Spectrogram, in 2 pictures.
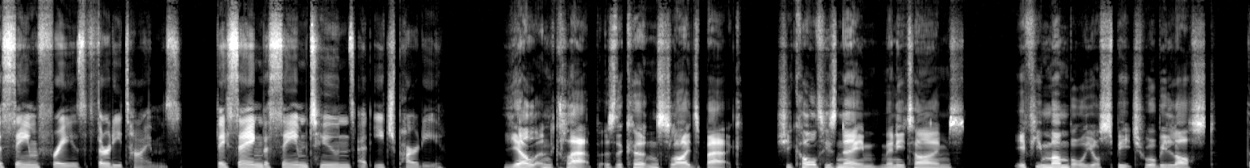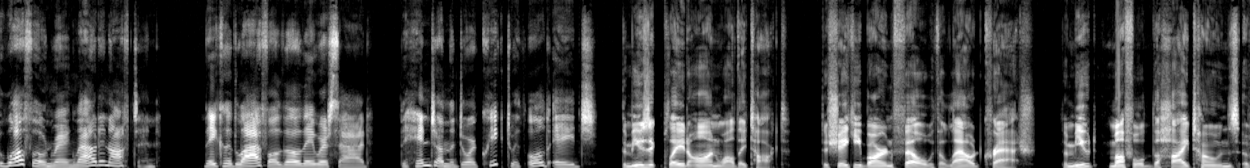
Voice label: Ideal microphone sample; Audio Technica ATH GL3

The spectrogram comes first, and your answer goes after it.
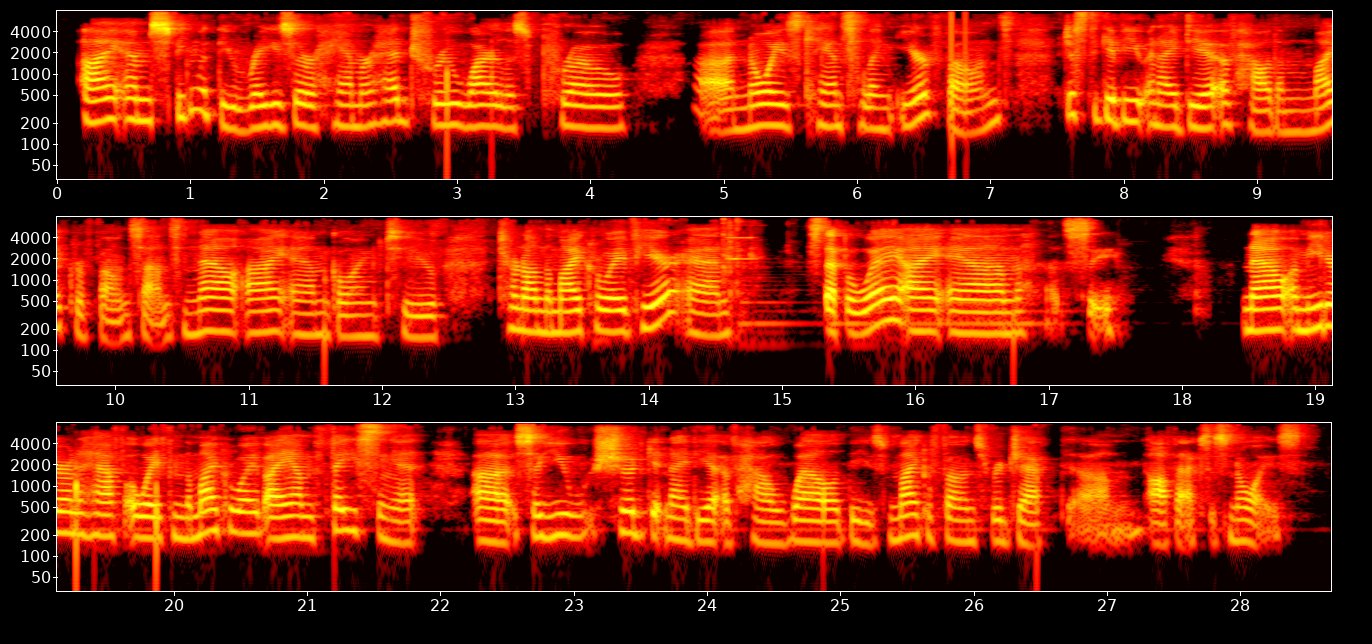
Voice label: Razer Hammerhead True Wireless Pro microphone

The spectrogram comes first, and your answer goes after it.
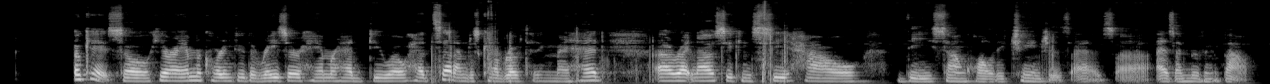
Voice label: Razer Hammerhead duo microphone

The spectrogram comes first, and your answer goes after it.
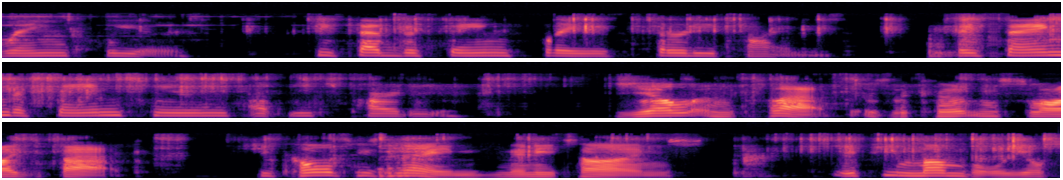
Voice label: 1More Comfobuds Mini Office microphone sample

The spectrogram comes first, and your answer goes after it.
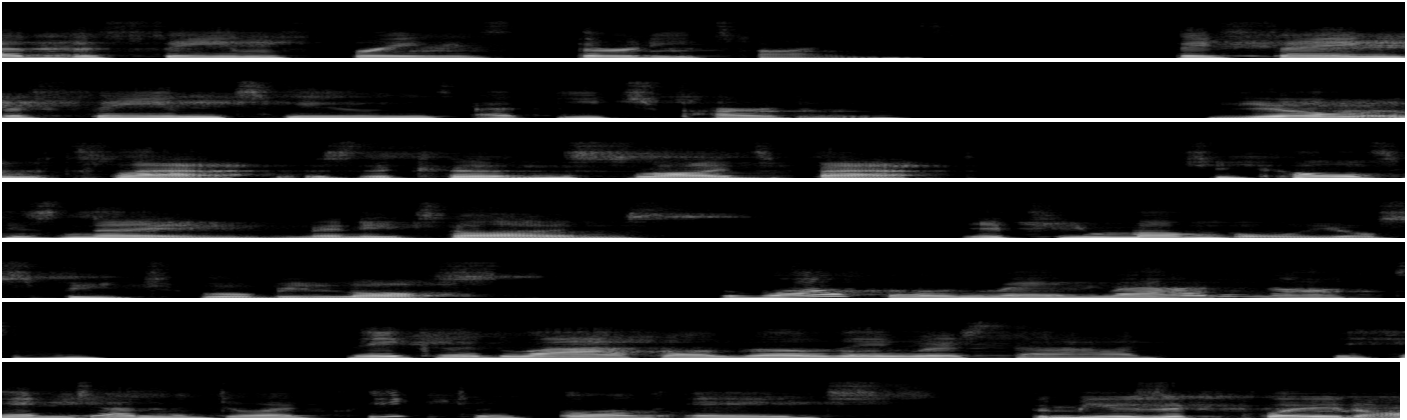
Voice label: Reverb microphone sample; Skullcandy Rail ANC

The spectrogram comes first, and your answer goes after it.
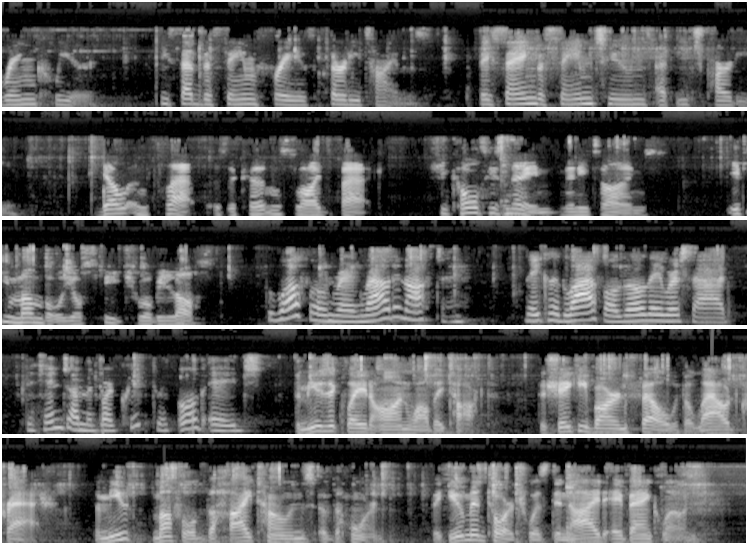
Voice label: Office microphone sample; Steelseries Arctis Gamebuds

